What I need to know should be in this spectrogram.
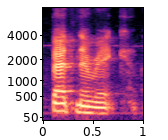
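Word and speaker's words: Bednarek: for shay adams and jan bedna bednarick that's how you say his name that'll tell you some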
